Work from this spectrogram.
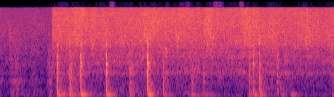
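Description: Vegetables for a lasagne sizzle in a hot pan as a spoon stirs them, with sharp scraping knocks against the pan over a steady frying hiss, close and loud.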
